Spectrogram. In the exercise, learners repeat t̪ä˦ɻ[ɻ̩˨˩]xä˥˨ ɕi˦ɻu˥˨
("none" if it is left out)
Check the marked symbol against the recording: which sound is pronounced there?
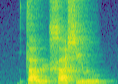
ɻ̩˨˩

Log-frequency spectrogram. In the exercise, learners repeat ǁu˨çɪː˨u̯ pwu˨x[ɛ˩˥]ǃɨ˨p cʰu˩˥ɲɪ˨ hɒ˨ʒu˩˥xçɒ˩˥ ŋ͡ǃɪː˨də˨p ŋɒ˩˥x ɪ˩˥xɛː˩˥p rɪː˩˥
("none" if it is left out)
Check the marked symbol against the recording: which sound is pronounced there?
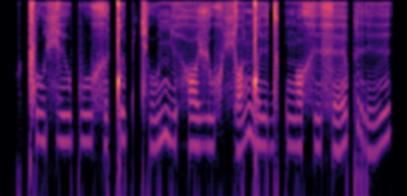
ə˩˥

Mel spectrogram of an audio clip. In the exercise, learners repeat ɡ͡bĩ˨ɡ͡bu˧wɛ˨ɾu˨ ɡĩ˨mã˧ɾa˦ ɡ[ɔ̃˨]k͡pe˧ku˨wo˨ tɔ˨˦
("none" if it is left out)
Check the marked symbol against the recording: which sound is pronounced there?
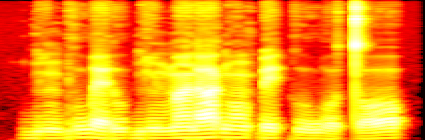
ɔ̃˦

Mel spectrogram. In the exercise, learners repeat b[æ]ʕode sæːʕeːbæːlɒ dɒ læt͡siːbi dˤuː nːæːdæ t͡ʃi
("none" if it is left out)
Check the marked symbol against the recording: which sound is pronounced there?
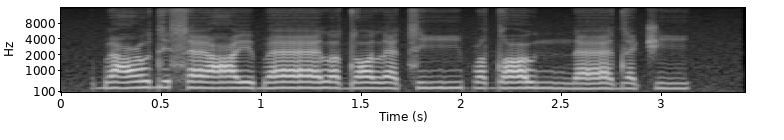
æ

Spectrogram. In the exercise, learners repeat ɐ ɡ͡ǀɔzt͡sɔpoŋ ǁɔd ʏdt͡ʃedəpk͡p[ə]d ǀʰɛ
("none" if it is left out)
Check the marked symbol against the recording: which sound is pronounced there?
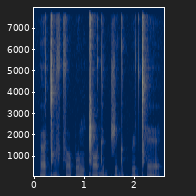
ʏ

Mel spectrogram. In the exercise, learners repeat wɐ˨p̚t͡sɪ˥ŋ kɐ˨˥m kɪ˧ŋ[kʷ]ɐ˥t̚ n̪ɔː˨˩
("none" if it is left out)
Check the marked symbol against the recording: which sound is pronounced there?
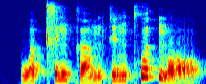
kʷʰ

